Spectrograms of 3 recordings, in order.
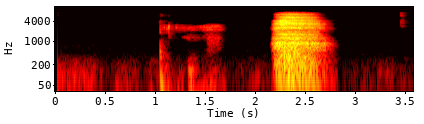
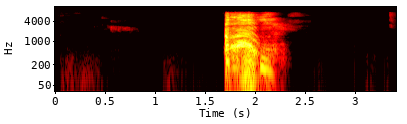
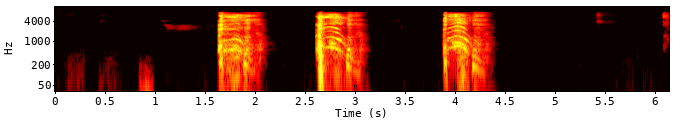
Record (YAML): exhalation_length: 3.6 s
exhalation_amplitude: 11991
exhalation_signal_mean_std_ratio: 0.29
cough_length: 3.4 s
cough_amplitude: 14121
cough_signal_mean_std_ratio: 0.26
three_cough_length: 6.1 s
three_cough_amplitude: 30368
three_cough_signal_mean_std_ratio: 0.27
survey_phase: beta (2021-08-13 to 2022-03-07)
age: 18-44
gender: Male
wearing_mask: 'No'
symptom_none: true
smoker_status: Ex-smoker
respiratory_condition_asthma: false
respiratory_condition_other: false
recruitment_source: REACT
submission_delay: 1 day
covid_test_result: Negative
covid_test_method: RT-qPCR
influenza_a_test_result: Negative
influenza_b_test_result: Negative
